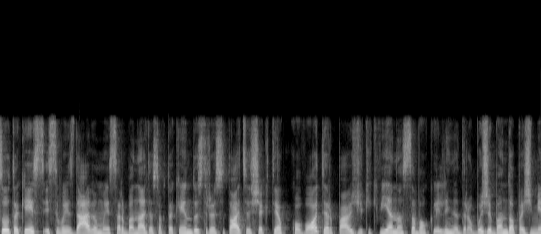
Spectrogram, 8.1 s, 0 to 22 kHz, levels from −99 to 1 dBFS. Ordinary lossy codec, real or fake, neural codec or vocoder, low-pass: AAC, 96 kbps; real; none; 10.8 kHz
